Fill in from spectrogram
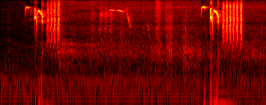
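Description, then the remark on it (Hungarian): A small songbird, a great tit, calls twice: each burst opens with a sharp, high whistled note and runs into a quick, scratchy chatter of repeated notes, clear, with softer chirps between. “látom, hogy a széncinege volt az, amit láttam”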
